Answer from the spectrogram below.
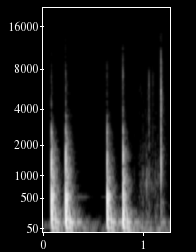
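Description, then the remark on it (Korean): Knocking on a door from outside: two quick pairs of sharp knocks, followed by two fainter, lighter raps, with no voices; a duty officer knocking on a bathroom door in army barracks. “밖에서 노크 소리가 들렸습니다”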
